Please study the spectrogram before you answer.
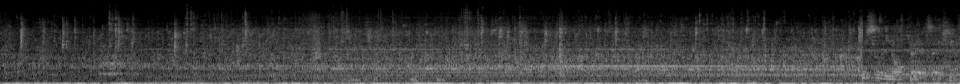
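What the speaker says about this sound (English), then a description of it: "So we're going to take our cold water, run it through the plate chiller to counteract the hot liquid that's coming out of the boil tank" Cold water pumped through a plate chiller on a three-vessel homebrew system, cooling hot wort from the boil tank: a steady, continuous rushing flow with a faint mechanical hum underneath, running evenly and fairly close throughout.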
